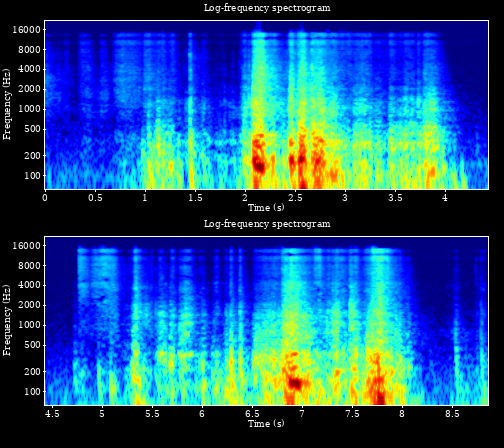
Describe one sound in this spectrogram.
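A rubber balloon squeaks and rubs under fingers.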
